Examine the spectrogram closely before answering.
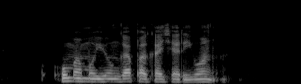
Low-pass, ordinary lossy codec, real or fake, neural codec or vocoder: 7.2 kHz; Opus, 64 kbps; real; none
